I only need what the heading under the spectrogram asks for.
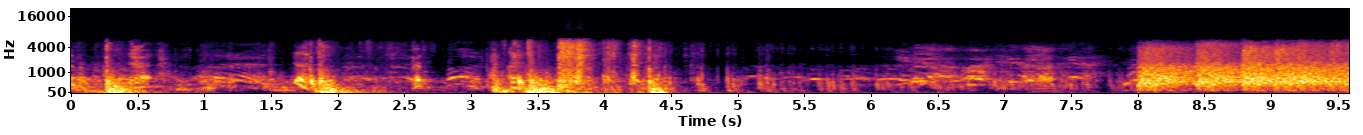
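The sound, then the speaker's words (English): Several heavy, forceful thuds and cracks as a locked back door is battered and broken in, with shouting and crowd commotion around it, then a busy, noisy rush of voices at the end. “Locked! We'll have to break it. Stand back.”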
